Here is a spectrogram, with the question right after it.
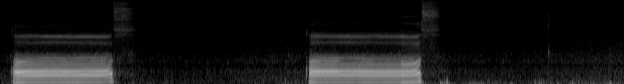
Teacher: কফ উচ্চারণ হয় 4 নাম্বার মাখরাজ থেকে। 4 নাম্বার মাখরাজ জিহ্বার গোড়া তার বরাবর উপরে তালুর সঙ্গে লাগাইয়া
